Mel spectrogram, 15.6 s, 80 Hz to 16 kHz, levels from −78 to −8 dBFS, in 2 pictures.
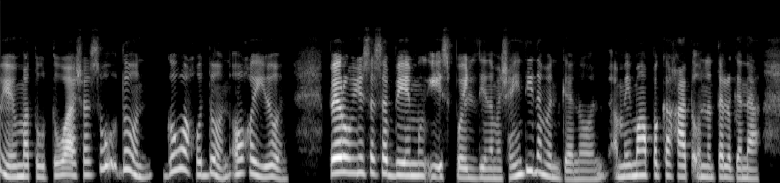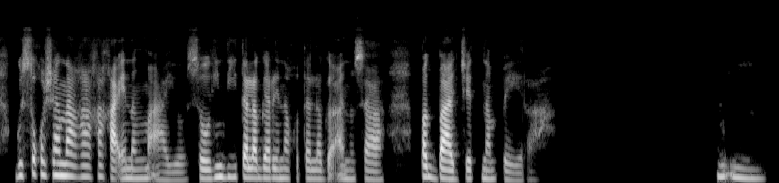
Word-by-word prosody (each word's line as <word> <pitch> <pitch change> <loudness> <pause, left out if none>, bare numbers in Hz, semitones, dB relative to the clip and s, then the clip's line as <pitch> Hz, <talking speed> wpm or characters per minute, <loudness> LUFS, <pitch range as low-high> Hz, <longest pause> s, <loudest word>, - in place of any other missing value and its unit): yun, 215 -3 +3
matutuwa 210 - +1
siya, 255 - -3
so 410 - -3
dun. 255 - -1
Go 320 +10 0
ako 255 -8 -1
dun. 240 -5 -2
Okey 265 -7 +1
yun. 185 -4 -3 0.4
Pero 295 +1 +10
yung 290 -1 -1
sasabihin 245 -4 +3
mong 235 -2 -2
ii-spoil 195 -2 -2
din 195 - -2
naman 180 - -6
siya 200 - -6
hindi 325 +3 +1
naman 220 -10 -1
ganun. 170 +5 -7
Ah - - -11
may 215 +1 -1
mga 245 +1 +5
pagkakataon 220 -3 0
lang 205 0 -5
talaga 195 -2 -1
na 180 -1 -3 0.3
gusto 235 +5 -2
ko 260 - -2
siyang 240 -2 +3
nakakakain 210 -4 +1
ng 180 - -5
maayos. 150 0 -7
So 180 -1 -1
hindi 205 0 -2
talaga 190 -2 +2
rin 185 - -5
ako 185 0 -10
talaga 175 -1 -5
ano 170 0 -7
sa 160 -2 -2 0.3
pag-budget 180 -4 +4
ng 175 0 -7
pera. 150 -3 -14 1.6
Mm, 190 -6 -7
210 Hz, 175 wpm, -23 LUFS, 180-240 Hz, 1.6 s, Pero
